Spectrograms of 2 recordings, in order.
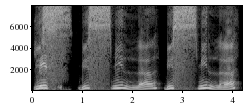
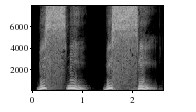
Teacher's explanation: Sin itu terdapat sifat rakwah rakwah itu suara yang mengalir bis Nah itu ya tidak Bismi kalau Bismi itu sedikit tertahan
